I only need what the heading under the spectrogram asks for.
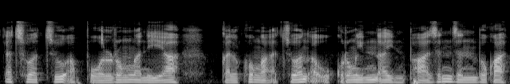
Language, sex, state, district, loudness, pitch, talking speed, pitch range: Mizo, male, Mizoram, Aizawl, -20 LUFS, 105 Hz, 260 wpm, 100-110 Hz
